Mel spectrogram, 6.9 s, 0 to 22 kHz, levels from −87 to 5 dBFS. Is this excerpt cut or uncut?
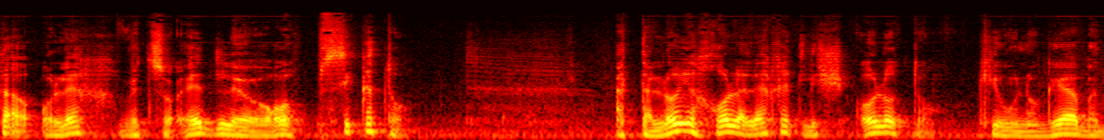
cut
